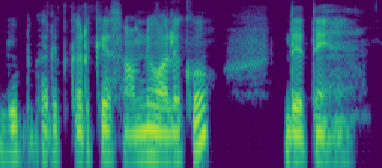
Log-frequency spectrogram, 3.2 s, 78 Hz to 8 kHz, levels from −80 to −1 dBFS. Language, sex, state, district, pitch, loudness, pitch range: Hindi, male, Chhattisgarh, Sarguja, 105 Hz, -18 LUFS, 100-105 Hz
